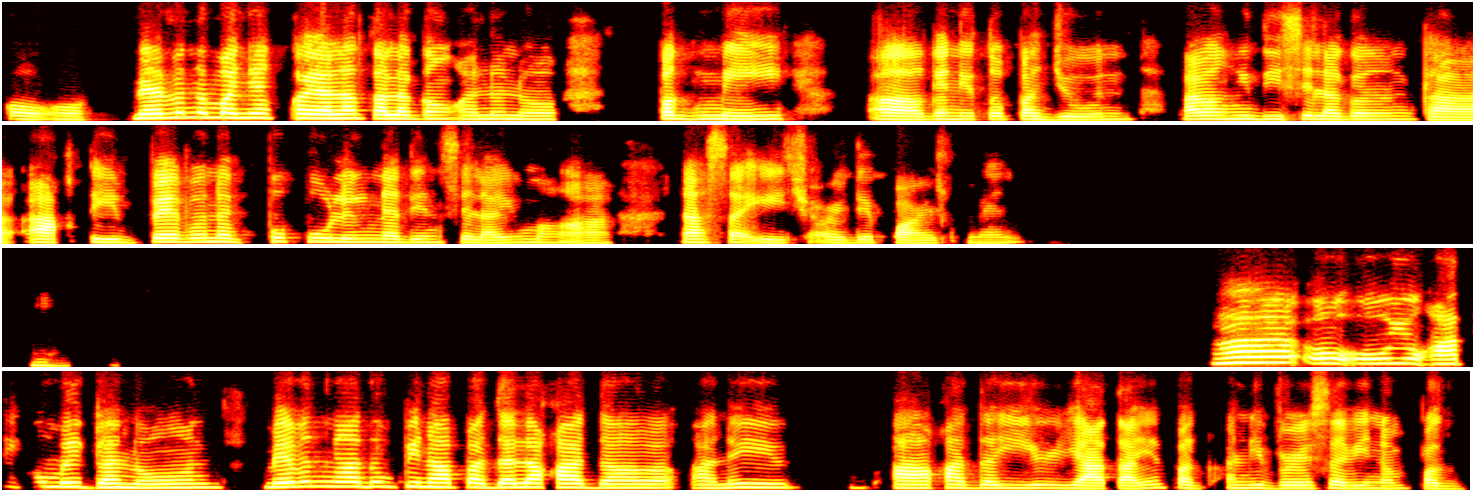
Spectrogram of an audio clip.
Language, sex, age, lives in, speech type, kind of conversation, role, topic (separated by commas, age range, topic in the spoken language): Filipino, female, 25-29, Philippines, conversation, unstructured, none, Ano ang palagay mo tungkol sa pag-iipon para sa kinabukasan?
